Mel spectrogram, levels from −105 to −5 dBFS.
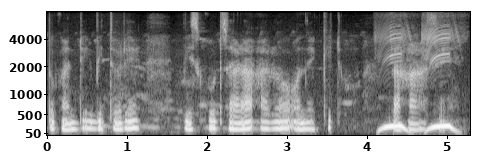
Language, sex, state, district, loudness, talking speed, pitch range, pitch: Bengali, female, Assam, Hailakandi, -16 LUFS, 100 wpm, 160-200 Hz, 170 Hz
